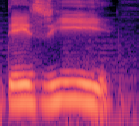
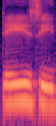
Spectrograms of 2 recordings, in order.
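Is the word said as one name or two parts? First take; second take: two parts; one name. First: It is said as day followed by Z. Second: It runs together like the name Daisy. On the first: The speaker calls it right. "like day, as in night and day. Z" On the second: The speaker calls it wrong. "not Daisy"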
